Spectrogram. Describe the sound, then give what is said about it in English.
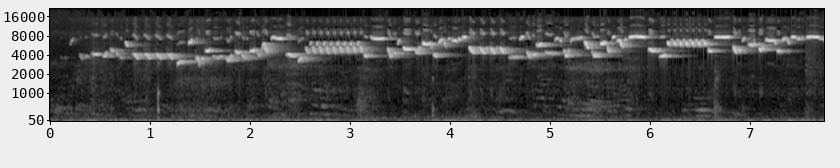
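A winter wren, a tiny brown bird, sings a long, rapid, unbroken cascade of high tinkling trills and buzzy warbles, bright and continuous for several seconds, with no talking over it. “Today, we're going to take a listen to the winter wren.”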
